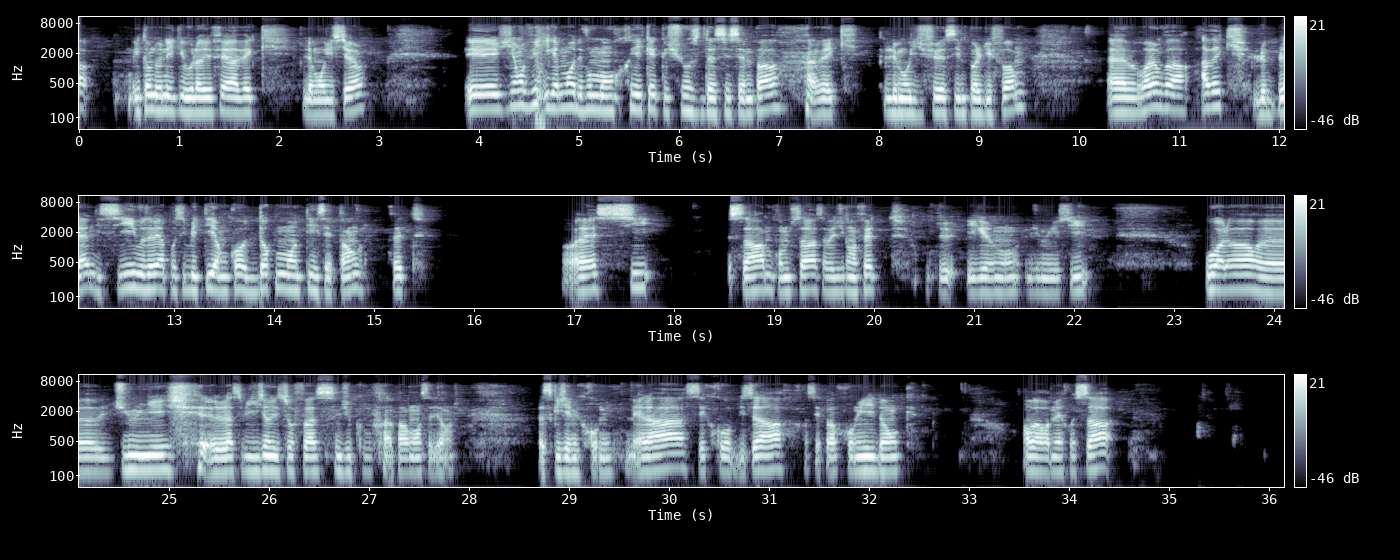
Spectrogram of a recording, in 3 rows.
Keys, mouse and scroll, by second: 1.1 right click, 1.8-4.8 scroll up 2, 5.7-8.7 drag, 13.0-16.4 drag, 19.1-20.7 middle drag, 20.7 click, 22.4-33.5 drag, 33.5 middle click, 34.4 scroll up 1, 35.0 scroll down 1, 35.3-36.1 middle drag.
